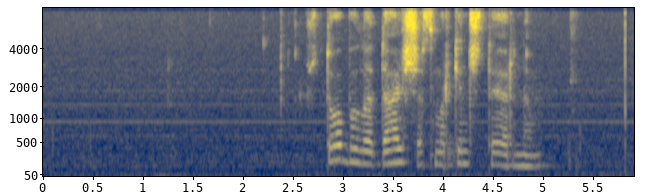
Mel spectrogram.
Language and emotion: Russian, neutral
